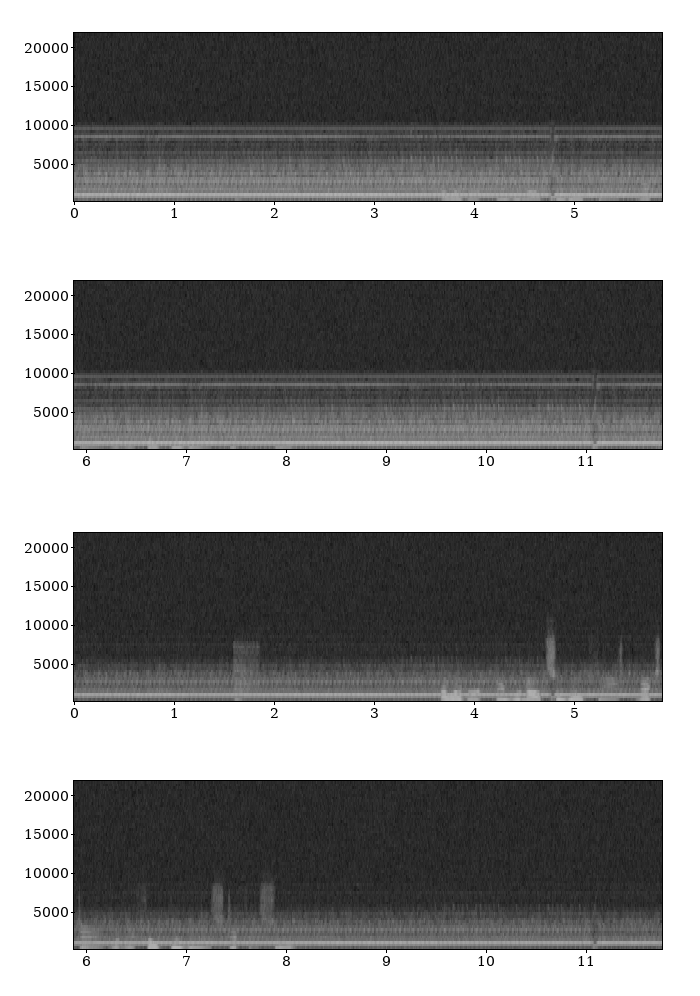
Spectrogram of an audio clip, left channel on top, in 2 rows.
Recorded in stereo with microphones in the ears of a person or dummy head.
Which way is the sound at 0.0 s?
35° left (ahead or behind).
